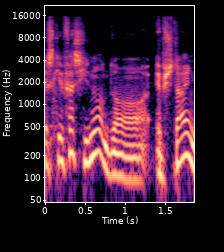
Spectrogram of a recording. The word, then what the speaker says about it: Epstein: Ce qui est fascinant dans Epstein ou Epstein, je prononce comme Einstein ou Frankenstein, désolé, le c'est sa capacité à mouiller tout le monde.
